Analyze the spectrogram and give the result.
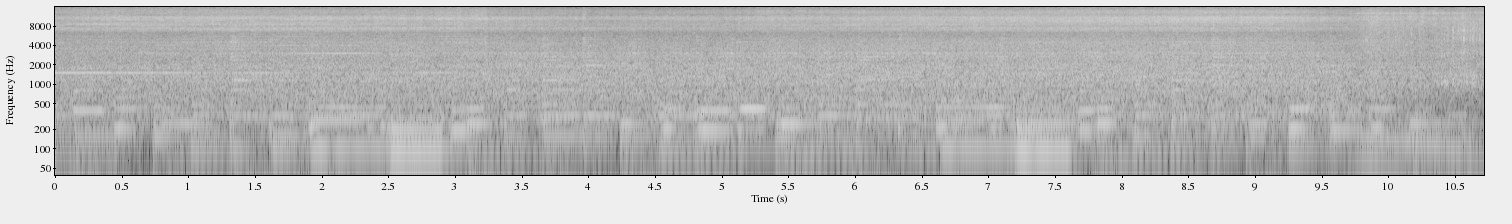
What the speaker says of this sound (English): He's fitted a series of cams to the milling machine, which changes the angle of the blocks between each cut.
